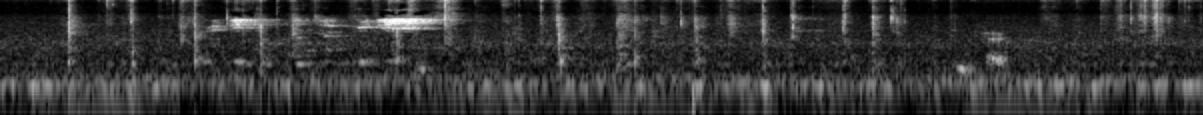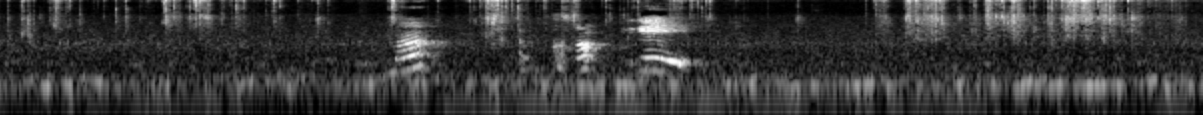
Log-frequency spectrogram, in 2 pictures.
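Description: Tarot cards being handled, shuffled and drawn by hand: a run of soft, irregular clicks and patters over a steady low hum.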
